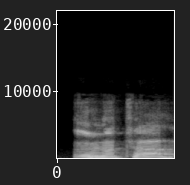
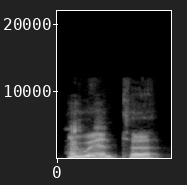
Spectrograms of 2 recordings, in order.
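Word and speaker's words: Uinta: So, yeah, I guess now the you're call you're in pronouncing that uh Unata or Anita Mountains. Uenta Uenta.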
